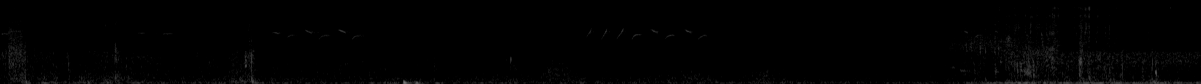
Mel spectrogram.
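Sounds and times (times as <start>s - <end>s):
small birds chirping: 0.0s - 4.0s, 5.7s - 7.4s, 8.2s - 11.7s.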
